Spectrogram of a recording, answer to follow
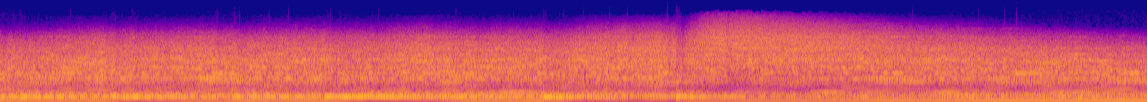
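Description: Large planet gongs ringing with a dense, shimmering wash of sustained tones. About eight and a half seconds in, a fresh mallet strike brings a bright surge of high overtones that slowly fades.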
